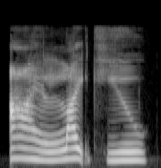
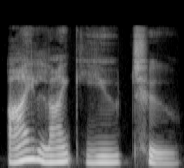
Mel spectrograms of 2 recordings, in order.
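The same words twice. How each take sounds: First: Put-on slow, higher small boy's voice; Tim. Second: Slow, tender adult reply. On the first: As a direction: tell her affectionately, like a little child. Small boy's affectionate good night. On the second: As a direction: answer the child gently, unhurried. Nanny answers the child. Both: A narrator's reading.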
